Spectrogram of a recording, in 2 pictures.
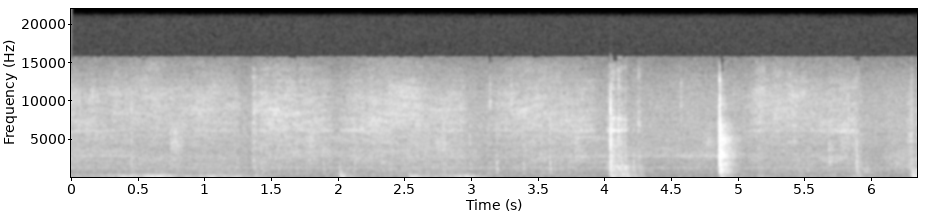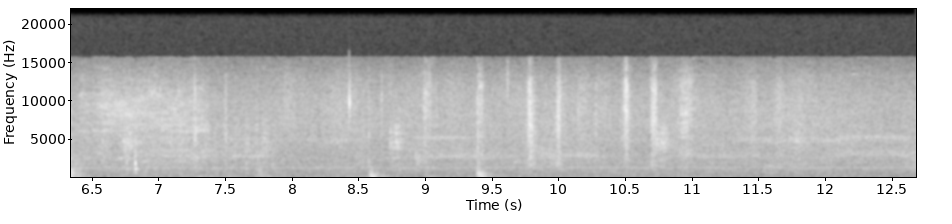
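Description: A small steel blade being worked by hand on a sharpening stone: irregular clicks and taps of steel against the stone, with one louder knock about five seconds in. A faint steady high whine runs underneath.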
